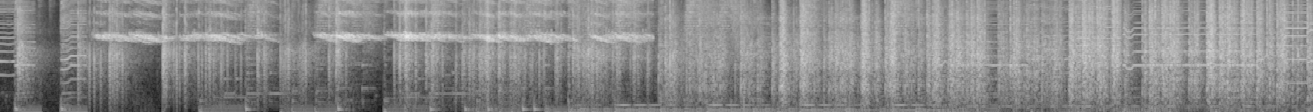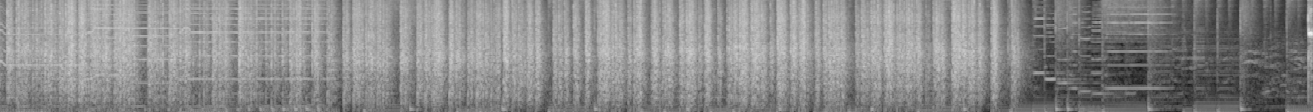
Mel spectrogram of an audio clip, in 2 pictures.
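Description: A long string of firecrackers going off in a rapid crackle, sparser at first and then a dense, continuous crackle from about eight seconds in that stops just before the end. Music plays underneath.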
